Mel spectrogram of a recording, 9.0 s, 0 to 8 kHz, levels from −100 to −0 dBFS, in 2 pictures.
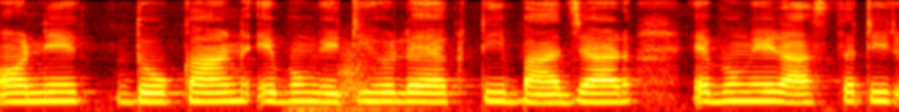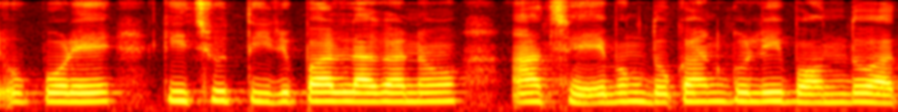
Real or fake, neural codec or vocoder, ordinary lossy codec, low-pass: real; none; none; none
